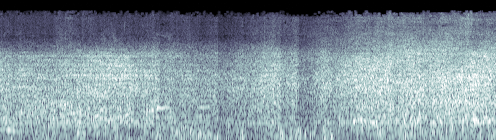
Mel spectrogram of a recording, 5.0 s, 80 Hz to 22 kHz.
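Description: Boeing 737-800 airliner's CFM56-7B turbofan engines running as it rolls down the runway for takeoff: a steady jet noise.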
